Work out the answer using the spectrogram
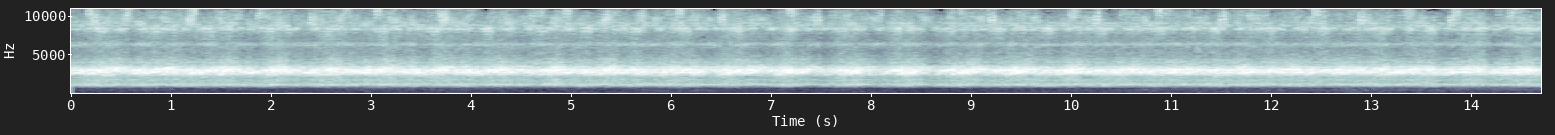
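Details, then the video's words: Large group of tree frogs in full chorus, a loud steady high-pitched blend of overlapping croaks with faint irregular pulsing and brief small dips in volume. "Tree Frog Chorus"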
